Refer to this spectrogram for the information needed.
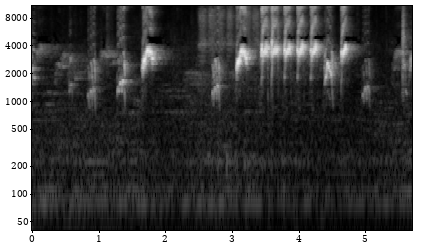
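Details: Red-whiskered bulbul kekek call: mixed chirps and slurred notes, then a rapid steady series of about eight sharp, ringing, evenly spaced notes, trailing off into softer chatter.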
